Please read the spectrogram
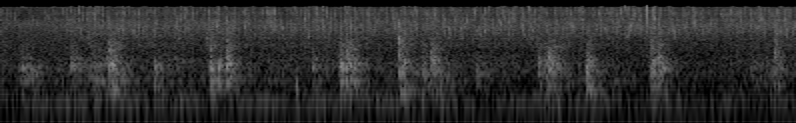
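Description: Onions and spice masala frying in oil in a nonstick kadhai, sizzling steadily, while a spatula stirs and scrapes through them in repeated strokes about twice a second.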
